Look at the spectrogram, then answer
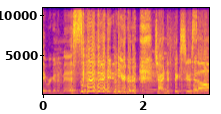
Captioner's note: both Laugh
